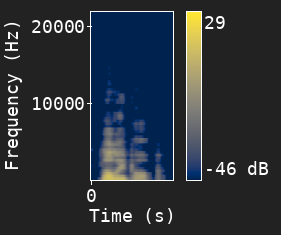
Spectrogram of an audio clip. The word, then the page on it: lollipop: Australian English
